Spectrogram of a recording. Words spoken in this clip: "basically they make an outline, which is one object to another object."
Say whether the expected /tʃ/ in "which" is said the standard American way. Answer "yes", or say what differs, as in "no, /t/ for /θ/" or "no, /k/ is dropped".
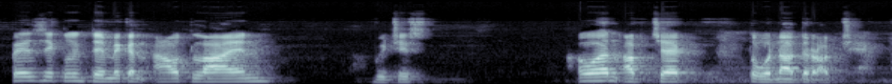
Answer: yes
